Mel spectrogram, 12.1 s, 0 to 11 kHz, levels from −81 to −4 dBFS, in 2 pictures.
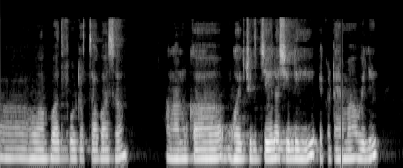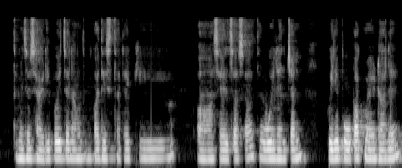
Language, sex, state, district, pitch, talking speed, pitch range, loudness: Konkani, male, Goa, North and South Goa, 135 Hz, 115 wpm, 130-140 Hz, -20 LUFS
